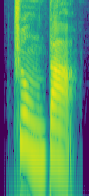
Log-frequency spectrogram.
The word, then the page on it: 重大: zhòng dà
